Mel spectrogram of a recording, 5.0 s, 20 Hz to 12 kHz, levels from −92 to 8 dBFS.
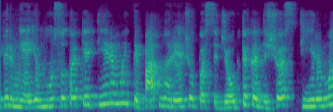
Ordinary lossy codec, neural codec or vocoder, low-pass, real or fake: MP3, 64 kbps; vocoder, 44.1 kHz, 128 mel bands, Pupu-Vocoder; 10.8 kHz; fake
